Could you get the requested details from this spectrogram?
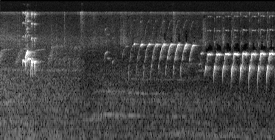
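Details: Canary singing: one sharp high chirp, then fast trills of repeated high, downward-sliding notes in two runs that grow louder toward the end, over soft background hum.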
